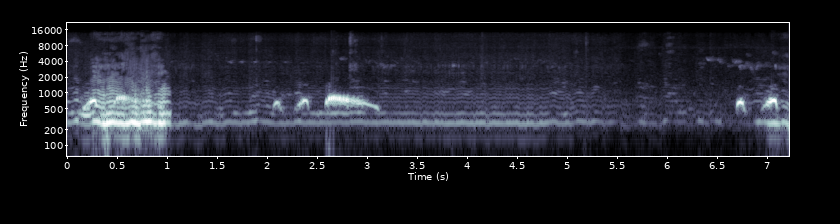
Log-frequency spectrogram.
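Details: Decoy spotted dove in Thailand crowing in khan riak and khan yon styles. A loud rough burst opens, then short coos and one long falling note over a continuous low hum, with two more coos at the end.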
